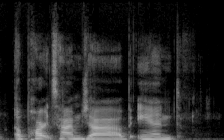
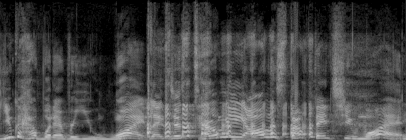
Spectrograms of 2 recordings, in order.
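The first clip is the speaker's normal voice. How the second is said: high, laughing, a bit louder promise; overjoyed; 8 semitones higher, 4 dB louder than usual. Retold or imitated. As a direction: gush with delight at your child. Overjoyed mom to talking son.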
